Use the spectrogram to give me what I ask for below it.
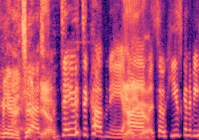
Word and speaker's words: Duchovny: Duchovny? Duchovny, yeah. I don't know who you're going. Where you're going? We're waiting for a bunch of Davids. Give me an attempt. Yes, David Duchovny.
